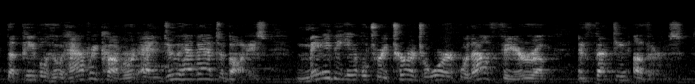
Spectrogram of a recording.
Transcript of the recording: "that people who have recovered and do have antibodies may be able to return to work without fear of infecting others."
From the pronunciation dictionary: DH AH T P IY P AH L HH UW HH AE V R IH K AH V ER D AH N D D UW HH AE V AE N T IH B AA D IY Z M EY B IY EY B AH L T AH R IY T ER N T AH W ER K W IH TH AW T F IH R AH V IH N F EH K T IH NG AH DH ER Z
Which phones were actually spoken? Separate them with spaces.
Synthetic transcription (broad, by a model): DH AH T P IY P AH L HH UW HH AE V R IH K AH V ER D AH N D D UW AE V AE N T IH B AA D IY Z M EY B IY EY B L T AH R IY T ER N T AH W ER K W IH TH AW T F IH R AH V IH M F EH K T IH NG AH DH ER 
